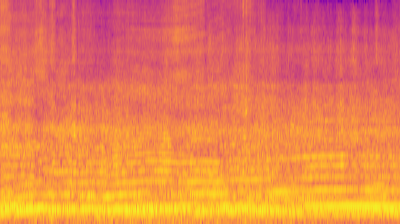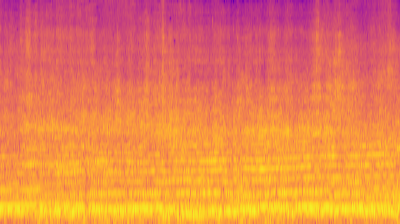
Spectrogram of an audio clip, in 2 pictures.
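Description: Engines of several front-wheel-drive four-cylinder race cars running hard together, their overlapping pitches rising and falling as the cars lift and accelerate around the track.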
